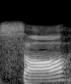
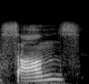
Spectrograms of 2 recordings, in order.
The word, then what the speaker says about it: suns: word Sons right here instead of sa Sons it's an uh sound s Sons Sons good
